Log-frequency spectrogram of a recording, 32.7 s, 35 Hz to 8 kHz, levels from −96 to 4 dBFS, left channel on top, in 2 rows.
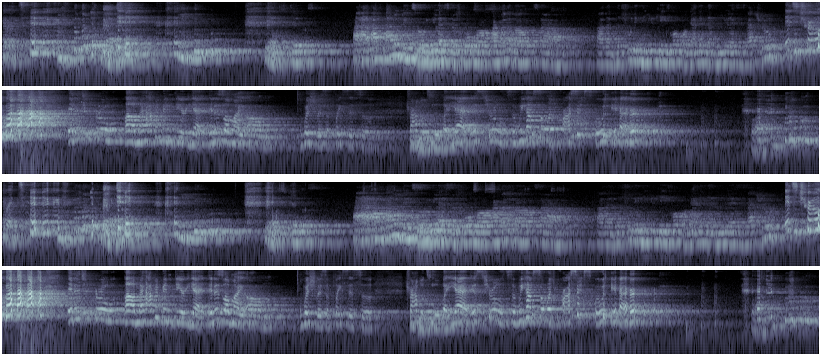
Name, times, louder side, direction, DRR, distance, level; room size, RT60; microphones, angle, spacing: voice 1, 0.0-1.1 2.0-2.6 3.1-3.5 4.8-5.2 15.6-17.9 18.2-21.7 22.3-23.8 24.4-28.0 28.2-29.1 31.2-31.8, right 4 dB, 75° right, 7 dB, 0.6 m, -31 dB
voice 2, 1.1-2.4 3.5-4.3 5.2-6.1 7.0-11.2 11.9-15.4 15.8-15.9 17.7-18.3 19.8-19.9 21.2-21.6 24.5-25.2 27.7-27.8 29.5-29.6 31.3-32.5, left 1 dB, 40° left, -4 dB, 1.5 m, -39 dB
13.0 x 9.6 x 2.7 m, 2.7 s
head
